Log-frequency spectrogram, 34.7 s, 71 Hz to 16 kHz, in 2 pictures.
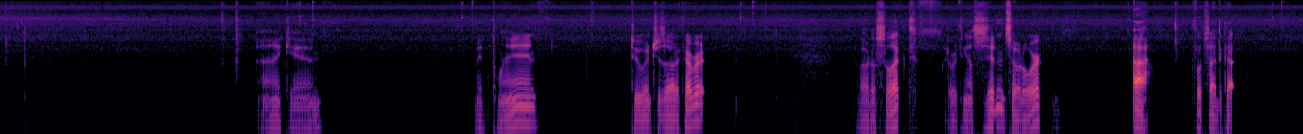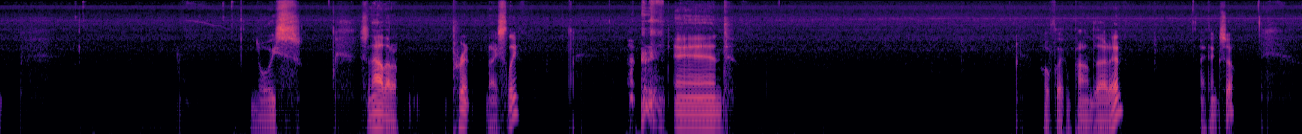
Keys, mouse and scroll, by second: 0.1-1.1 middle drag, 4.0 click, 6.2 click, 7.9 2, 9.9 click, 12.3 click, 15.7 Escape, 17.0 click, 18.4 click, 20.3 click, 20.8 scroll down 1, 21.2 middle click, 22.2-24.6 middle drag, 26.2-29.8 middle drag, 30.1-31.4 middle drag, 31.6 middle click, 32.6 middle click.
